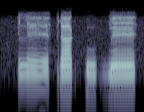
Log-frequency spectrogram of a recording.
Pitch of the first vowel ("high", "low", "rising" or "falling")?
low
